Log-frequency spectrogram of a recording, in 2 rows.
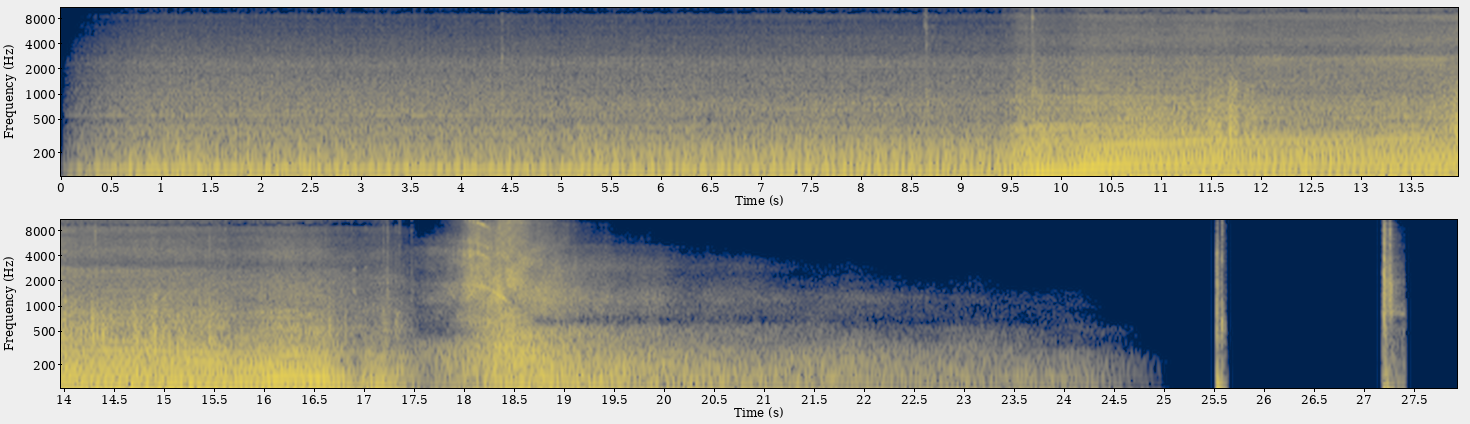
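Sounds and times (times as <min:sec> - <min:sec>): tractor diesel engine revving: 0:00.6 - 0:17.5
short sweeping whoosh: 0:17.4 - 0:23.6.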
